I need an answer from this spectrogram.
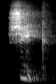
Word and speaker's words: chic: This is like a French word. It is, how to say it? Chic. You know? Chic.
